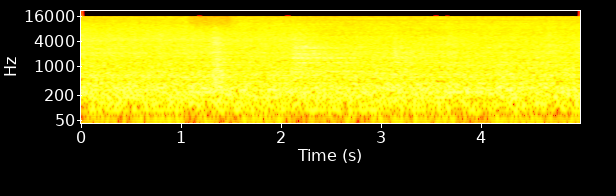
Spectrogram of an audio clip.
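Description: Steady rushing noise from an automated brake-disc spray-painting booth, with a brief faint higher sound about a second and a half in.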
